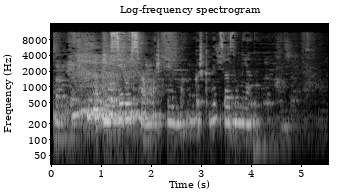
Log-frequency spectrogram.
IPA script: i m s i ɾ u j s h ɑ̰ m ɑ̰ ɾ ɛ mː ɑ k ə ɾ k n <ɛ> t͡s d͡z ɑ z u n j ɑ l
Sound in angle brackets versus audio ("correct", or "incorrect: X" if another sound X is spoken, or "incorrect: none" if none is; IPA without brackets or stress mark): correct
